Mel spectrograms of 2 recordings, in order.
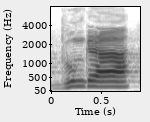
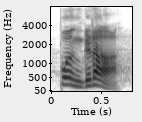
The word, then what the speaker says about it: Bhangra: I I hear that people say Bhangra bhungra Bhangra is correct pronunciation I now know as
